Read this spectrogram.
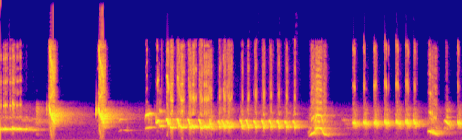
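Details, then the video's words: White-rumped shama singing, offered for tutoring songbirds: a whistled note, sharp downslurred chips, then a long rapid trill, a sweeping downward whistle, and another fast trill. "MURAI BATU Ini Sangat Cocok Dijadikan Masteran Burung Kicau"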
